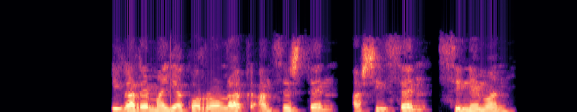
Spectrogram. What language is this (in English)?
Basque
